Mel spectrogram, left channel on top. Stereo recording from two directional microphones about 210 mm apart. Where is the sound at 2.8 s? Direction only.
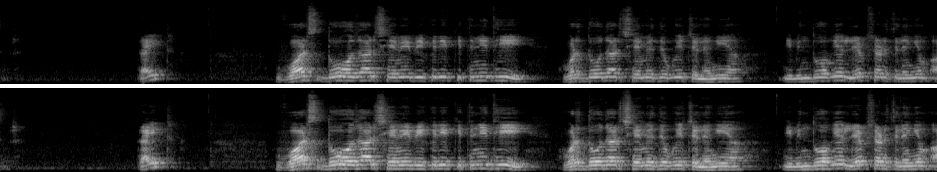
30° left (ahead or behind).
